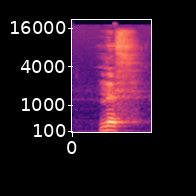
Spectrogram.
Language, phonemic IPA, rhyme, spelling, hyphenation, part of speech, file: Dutch, /mʏf/, -ʏf, muf, muf, adjective, Nl-muf.ogg
- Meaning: stale, musty (having lost its freshness)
